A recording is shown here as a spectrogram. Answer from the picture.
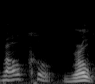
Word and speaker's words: Roku: How you pronounce that? Roku.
